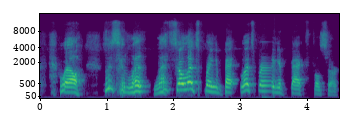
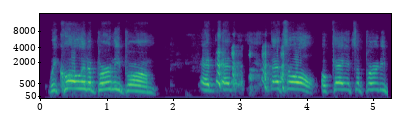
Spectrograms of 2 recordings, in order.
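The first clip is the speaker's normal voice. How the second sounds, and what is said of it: Bernie Sanders impression. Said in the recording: “does a pretty darn good Bernie impression”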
